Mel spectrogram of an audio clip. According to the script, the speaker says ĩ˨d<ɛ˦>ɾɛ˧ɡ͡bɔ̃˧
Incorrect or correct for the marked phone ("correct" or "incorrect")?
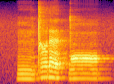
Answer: incorrect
